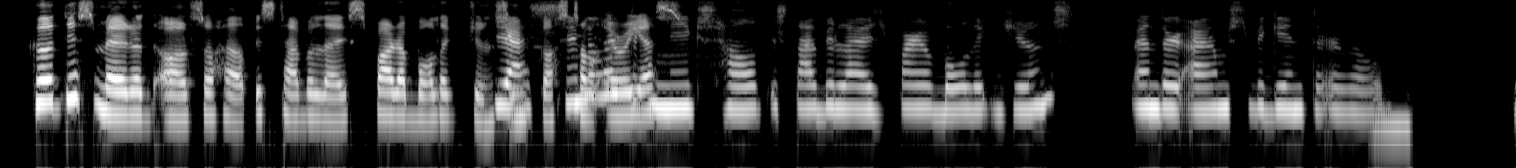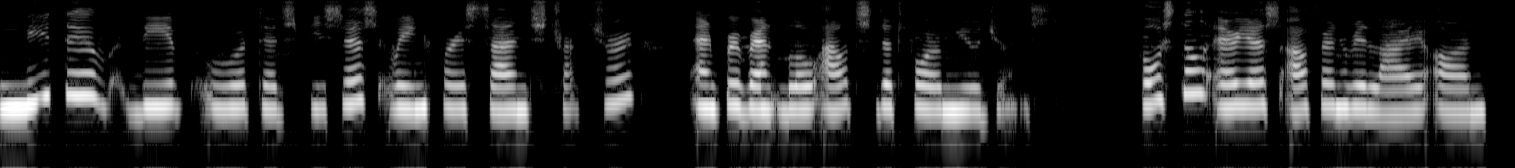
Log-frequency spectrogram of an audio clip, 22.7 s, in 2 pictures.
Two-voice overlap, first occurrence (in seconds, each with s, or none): 3.7 s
